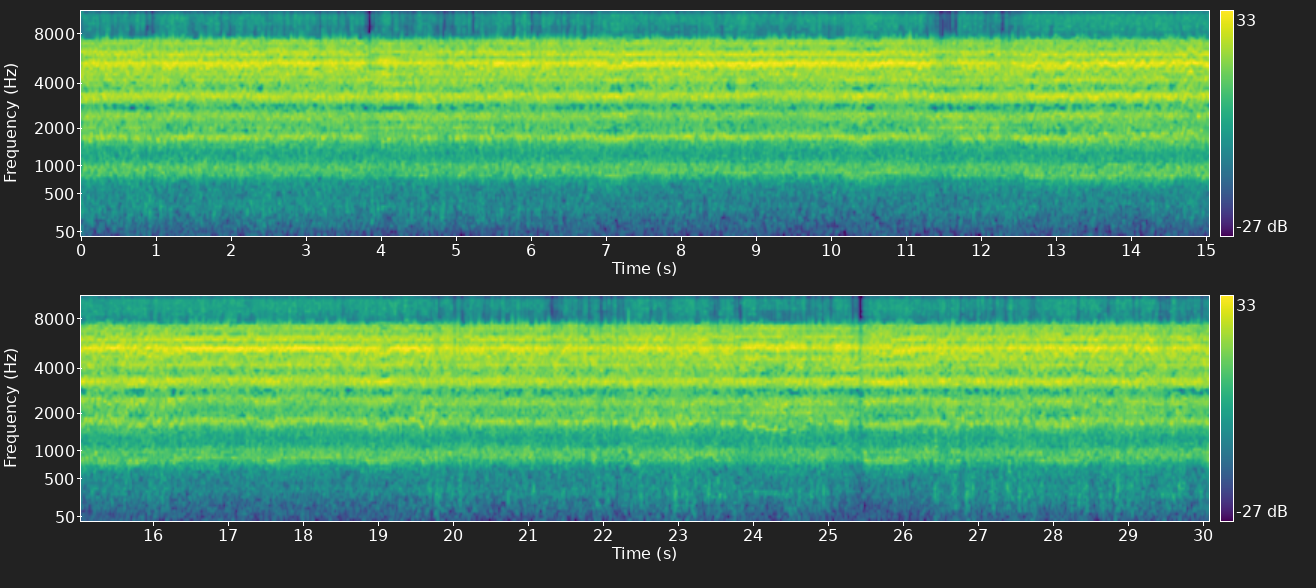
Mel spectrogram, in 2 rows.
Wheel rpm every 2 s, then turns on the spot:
230, 230, 230, 230, 230, 230, 220, 210, 220, 230, 240, 230, 220, 230, 230.
none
